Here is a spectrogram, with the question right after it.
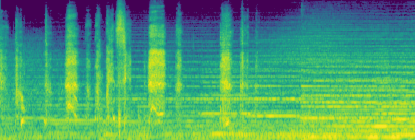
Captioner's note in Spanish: sollozos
